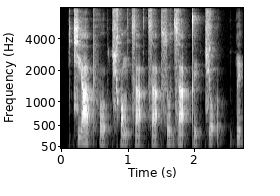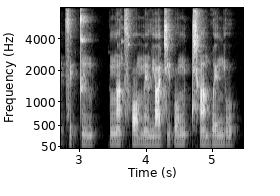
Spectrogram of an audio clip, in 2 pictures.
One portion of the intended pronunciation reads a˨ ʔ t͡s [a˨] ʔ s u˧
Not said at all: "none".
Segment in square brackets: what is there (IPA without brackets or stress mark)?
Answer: a˨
